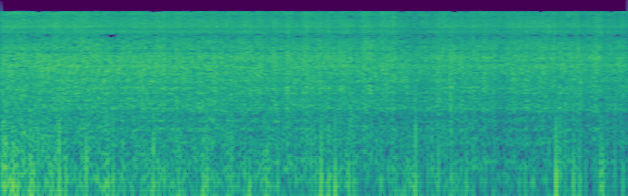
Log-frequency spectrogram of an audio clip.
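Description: Onion pieces and garlic cloves sizzling and spattering in very hot ghee in a kadhai: a dense, steady crackle.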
